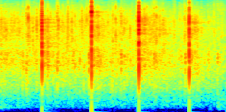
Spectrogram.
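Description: Four separate sharp hand claps at an even, slow rhythm from a church congregation during a sermon, crisp and distinct against a quiet background.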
